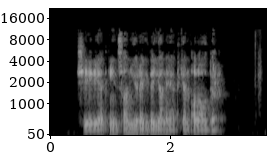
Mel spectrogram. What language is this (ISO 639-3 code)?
uzb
